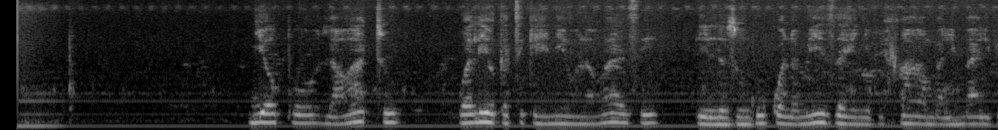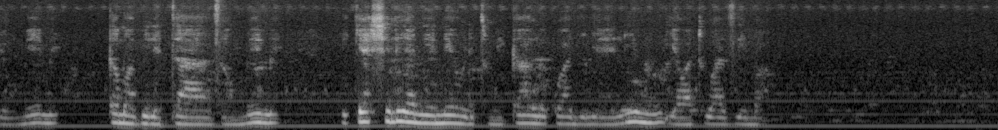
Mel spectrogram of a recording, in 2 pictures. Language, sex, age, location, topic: Swahili, female, 25-35, Dar es Salaam, education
